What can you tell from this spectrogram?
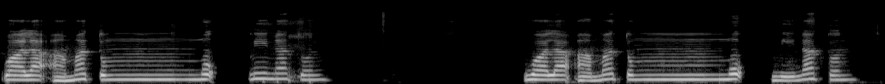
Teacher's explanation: Over here you can see that there is mim mushaddad. So we are going to again prolong the nasal sound for 2 seconds.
